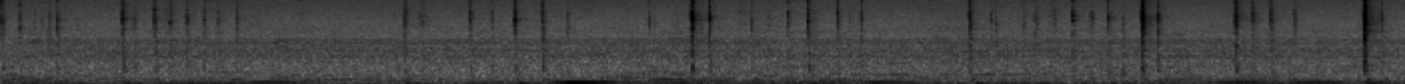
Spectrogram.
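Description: Rapid clicking of a computer keyboard as text is typed into a WordPress site editor, an irregular run of close, crisp keystrokes with a few heavier thumps, no voices.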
